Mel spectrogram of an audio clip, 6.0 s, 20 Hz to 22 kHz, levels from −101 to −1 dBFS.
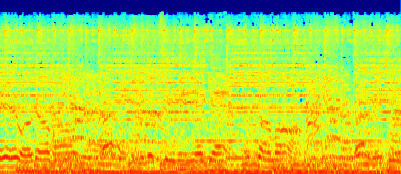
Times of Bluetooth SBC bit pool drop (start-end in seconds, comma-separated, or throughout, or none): none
